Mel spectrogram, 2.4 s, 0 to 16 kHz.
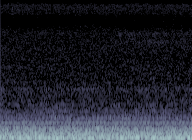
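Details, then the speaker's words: VW T5 heater blower fan on speed 1 after removing and greasing it: only a soft, even low hum with no squeak or chatter; it runs quietly. "But it's so quiet. Brilliant. Oh, I'm so pleased with that."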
